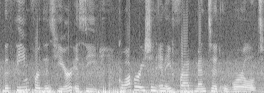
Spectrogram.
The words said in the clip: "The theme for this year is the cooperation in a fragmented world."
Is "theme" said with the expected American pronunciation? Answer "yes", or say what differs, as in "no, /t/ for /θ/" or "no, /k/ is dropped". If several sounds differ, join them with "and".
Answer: yes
